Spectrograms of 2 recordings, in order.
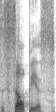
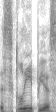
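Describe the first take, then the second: First: It is said in a Philadelphia accent. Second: It is said plainly, the middle like sleepy. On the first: "In Philly, it's Asclepius" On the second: "like you say, sleepy"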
